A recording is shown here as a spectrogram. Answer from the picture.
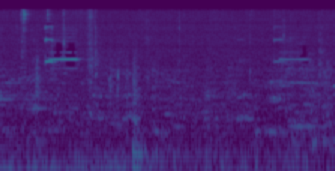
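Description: Faint background music playing in a retail store over a low, steady rumble of the shop, with a short high beep just before one second in.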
